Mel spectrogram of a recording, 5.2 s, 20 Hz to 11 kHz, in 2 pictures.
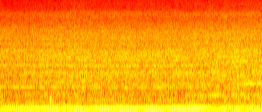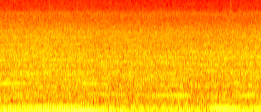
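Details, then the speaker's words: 2007 Honda Accord 2.4 idling cold around 1500 rpm after new O2 sensor installed for misfire code; smooth even hum, no stumble or miss; normal idle, no codes stored, code no longer returns immediately. "Looks like it's idling pretty good right now. It's cold, 1500. so it's a little bit fast idle."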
